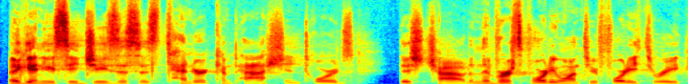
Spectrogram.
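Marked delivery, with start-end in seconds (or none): none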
